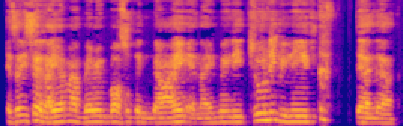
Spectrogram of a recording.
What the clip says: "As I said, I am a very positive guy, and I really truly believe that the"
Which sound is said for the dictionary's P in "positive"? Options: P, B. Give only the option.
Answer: B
